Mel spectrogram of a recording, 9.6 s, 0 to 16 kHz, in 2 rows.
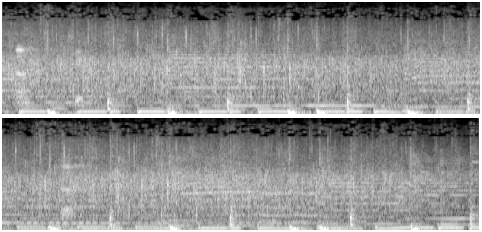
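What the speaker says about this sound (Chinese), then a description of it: "让我们用热烈的掌声，有请熊大集团董事长林永雄先生携夫人赵美华女士" Warm applause from banquet guests at a group's 20th-anniversary dinner as the chairman and his wife go up on stage: a steady, dense wash of clapping lasting the whole stretch, with music playing underneath.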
